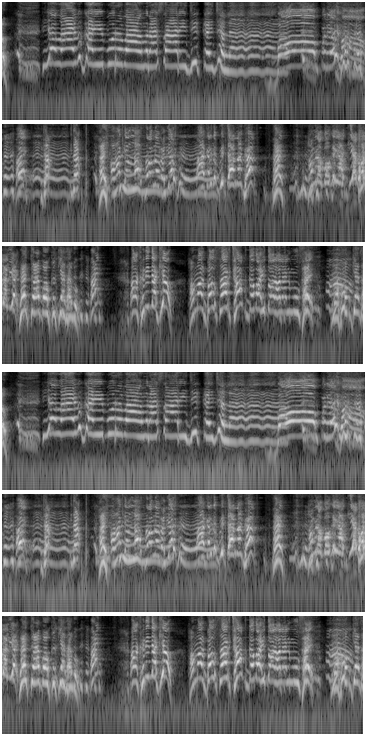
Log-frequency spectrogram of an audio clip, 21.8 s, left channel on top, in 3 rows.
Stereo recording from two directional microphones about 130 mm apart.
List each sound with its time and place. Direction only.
0.3 s a sound: 25° left (ahead or behind)
0.9 s child singing: 20° left (ahead or behind)
5.5 s a sound: 25° left (ahead or behind)
7.1 s a sound: 5° left (ahead or behind)
7.9 s dog: 5° left (ahead or behind)
9.1 s speech: 5° right (ahead or behind)
9.6 s speech: 25° left (ahead or behind)
10.7 s speech: 15° right (ahead or behind)
11.2 s speech: 20° left (ahead or behind)
13.3 s speech: 10° left (ahead or behind)
14.8 s speech: 25° left (ahead or behind)
17.1 s a man's voice: 5° right (ahead or behind); by 20.5 s 45° right (ahead or behind)
21.2 s speech: 30° left (ahead or behind)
